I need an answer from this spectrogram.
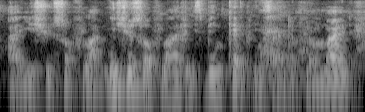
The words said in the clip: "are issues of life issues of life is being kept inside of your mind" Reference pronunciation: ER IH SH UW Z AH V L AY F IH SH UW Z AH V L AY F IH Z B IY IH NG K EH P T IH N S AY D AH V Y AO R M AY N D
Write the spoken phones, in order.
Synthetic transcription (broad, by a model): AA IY SH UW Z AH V L AY F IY SH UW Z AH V L AY F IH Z B IY IH NG K EH P T IH N S AY D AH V Y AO M AY N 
